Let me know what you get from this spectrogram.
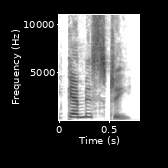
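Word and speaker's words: chemistry: करते हुए देखते हैं देखिए सी के जस्ट बाद एच का यूज हुआ है इसीलिए यहां पर h साइलेंट होगा इसे हम बोलेंगे केमिस्ट्री वैसे ही टेक्नोलॉजी यहां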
